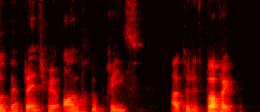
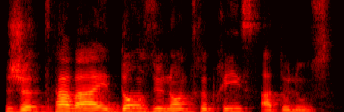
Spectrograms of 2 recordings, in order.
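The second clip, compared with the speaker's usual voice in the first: the whole sentence said slowly; slow repeat-after-me; slower than usual. Shown as a demonstration. Teacher models the full sentence for Tarun to repeat. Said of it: "Repeat after me the whole thing".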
